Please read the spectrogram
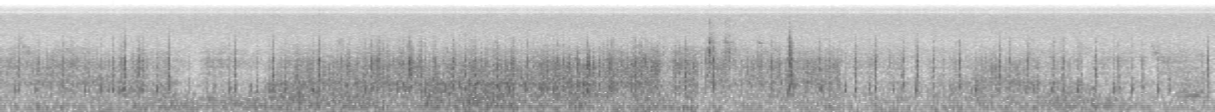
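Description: Wind and road noise rushing over the microphone of a camera on a moving bicycle, with a steady scatter of small clicks and rattles from the bike on the pavement. The rush swells in the middle, then eases.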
